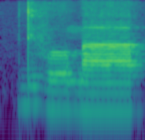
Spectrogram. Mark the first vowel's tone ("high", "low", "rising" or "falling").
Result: high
